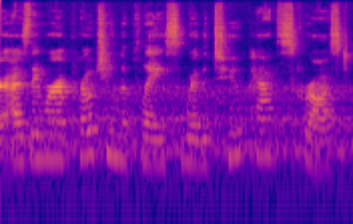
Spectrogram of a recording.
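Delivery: ordinary delivery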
